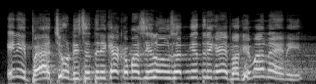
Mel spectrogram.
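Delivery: high, loud scolding; nagging husband. Retold or imitated. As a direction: scold the wife about the ironing. Husband complaining about ironing. (omelan suami yang keras)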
